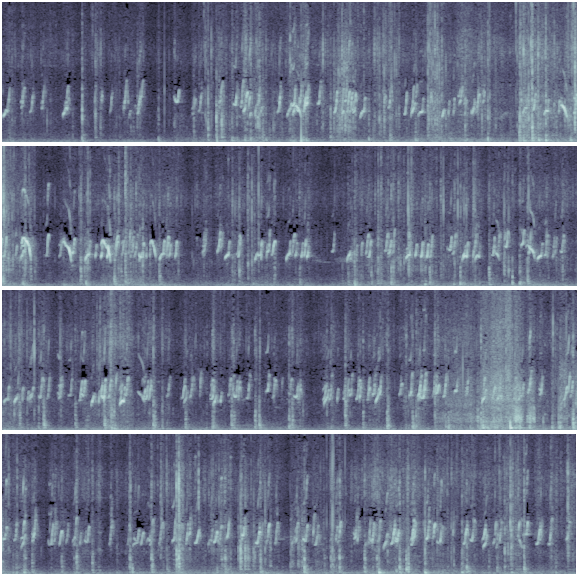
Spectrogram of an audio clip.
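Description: A brood of day-old broiler chicks and turkey poults peeping continuously, many high, rapid chirps overlapping. A couple of brief louder broad noises break in, about a quarter of the way in and again about two-thirds in.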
